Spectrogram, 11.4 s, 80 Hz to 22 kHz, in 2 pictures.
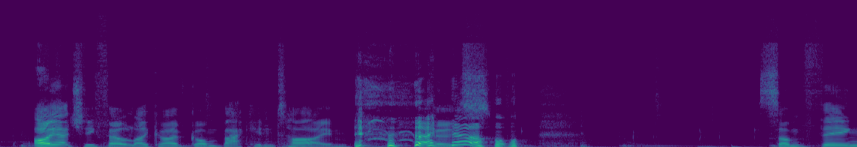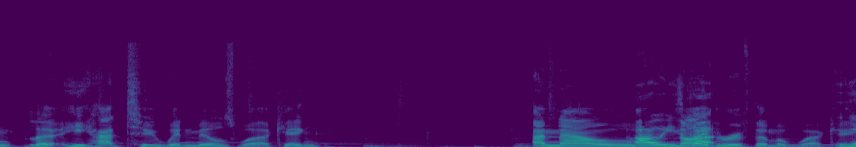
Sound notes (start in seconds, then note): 2.4 laughs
